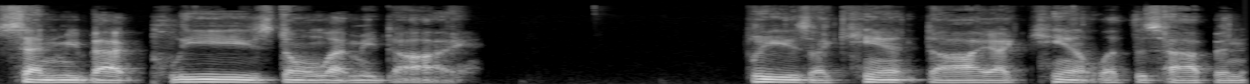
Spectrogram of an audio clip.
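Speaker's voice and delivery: put-on scared, desperate pleading. Retelling a near-death moment, begging to be sent back: imitating a scared plea. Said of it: "scared and continued to plead".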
